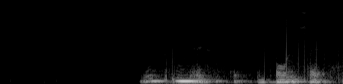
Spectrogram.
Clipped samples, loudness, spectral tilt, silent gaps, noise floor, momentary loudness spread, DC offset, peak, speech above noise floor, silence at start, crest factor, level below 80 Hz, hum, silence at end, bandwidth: under 0.1%; -29 LUFS; -11.5 dB/octave; none; -86 dBFS; 22 LU; under 0.1%; -14 dBFS; 57 dB; 1.4 s; 16 dB; -62 dBFS; none; 0.1 s; 2.3 kHz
